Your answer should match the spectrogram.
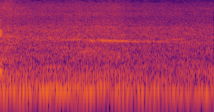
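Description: Street traffic: a vehicle engine running steadily, with a faint high whine in the middle that slides slightly down in pitch.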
